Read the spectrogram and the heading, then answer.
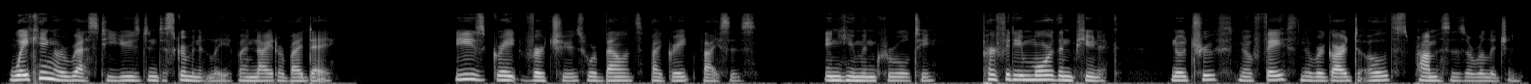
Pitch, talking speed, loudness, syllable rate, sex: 185 Hz, 135 wpm, -20 LUFS, 4.9 syllables/s, female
